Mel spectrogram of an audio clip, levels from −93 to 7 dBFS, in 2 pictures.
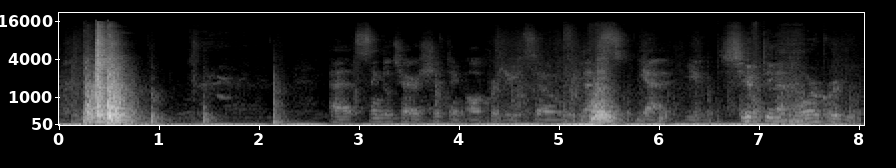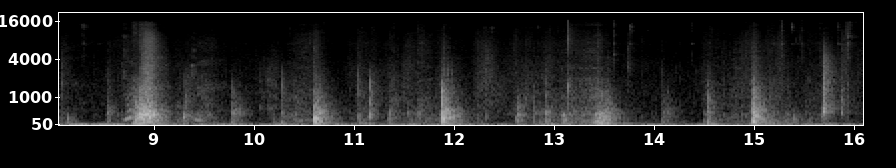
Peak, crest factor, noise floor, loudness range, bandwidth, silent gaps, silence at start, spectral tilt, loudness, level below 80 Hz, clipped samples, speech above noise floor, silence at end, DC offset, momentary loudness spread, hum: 0 dBFS; 28 dB; -51 dBFS; 16 LU; 16 kHz; none; 0 s; -5.5 dB/octave; -25 LUFS; -44 dBFS; under 0.1%; 21 dB; 0.15 s; under 0.1%; 26 LU; none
